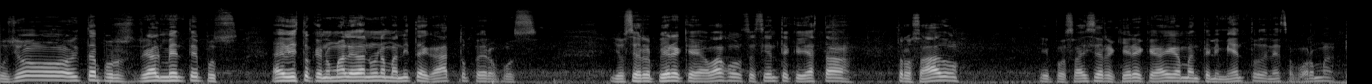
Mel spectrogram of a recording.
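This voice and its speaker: A man speaks at a moderate pace in a fairly high voice with a dark, mellow tone and fairly even intonation. The sound is dry with no echo, over light background noise. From Pueblo Viejo, Veracruz, Mexico; Veracruz, Mexico. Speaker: local resident. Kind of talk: street interview. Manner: halting. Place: waterside. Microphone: handheld.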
